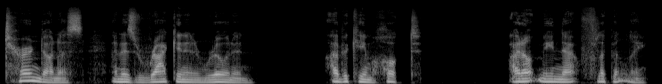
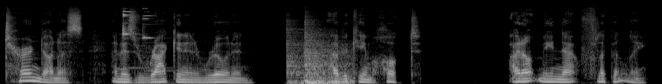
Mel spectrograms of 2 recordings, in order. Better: first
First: none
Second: doorbell; loud; at 1 s; peak 3 dB above the speech // door banging; loud; at 3 s; peak 1 dB above the speech

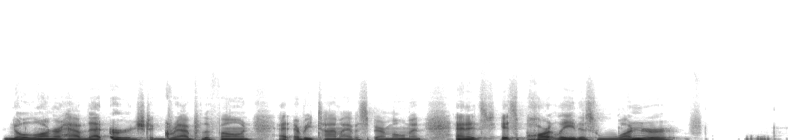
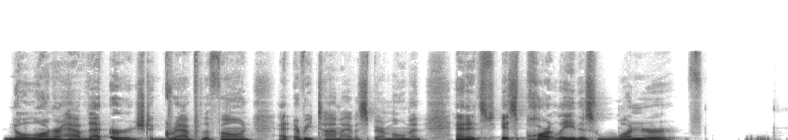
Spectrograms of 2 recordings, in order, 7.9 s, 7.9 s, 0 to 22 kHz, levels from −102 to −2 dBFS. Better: second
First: muffled; very; fading above 2.5 kHz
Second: none

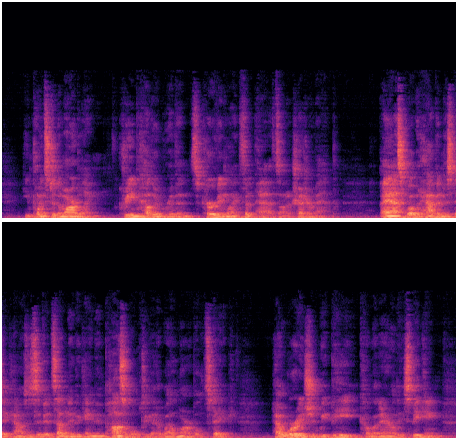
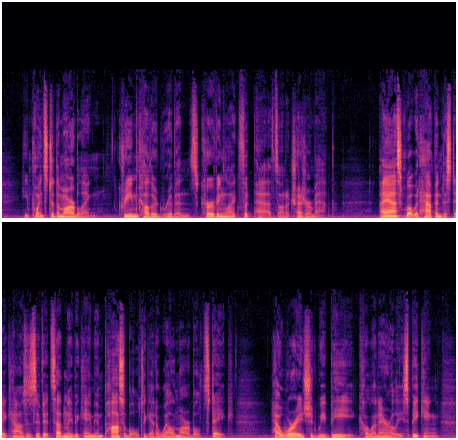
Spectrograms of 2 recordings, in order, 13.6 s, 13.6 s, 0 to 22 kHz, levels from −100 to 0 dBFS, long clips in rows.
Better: second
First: off-mic speech; far // room echo; noticeable; dies away in 0.5 s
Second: none

